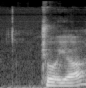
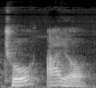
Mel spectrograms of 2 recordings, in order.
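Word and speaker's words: 좋아요: Então, ao invés de a gente falar choió, a gente fala choaió, choaió.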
